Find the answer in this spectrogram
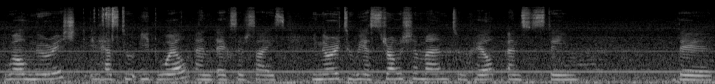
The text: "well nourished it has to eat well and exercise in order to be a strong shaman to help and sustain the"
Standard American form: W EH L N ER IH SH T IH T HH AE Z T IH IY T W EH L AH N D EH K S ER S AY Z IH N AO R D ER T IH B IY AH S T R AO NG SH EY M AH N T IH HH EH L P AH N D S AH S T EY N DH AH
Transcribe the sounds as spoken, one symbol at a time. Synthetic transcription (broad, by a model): W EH L N ER IH SH T IH T HH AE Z T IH IY T W EH L AH N D EH K S ER S AY Z IH N AO R D ER T IH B IY AH S T R AO NG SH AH M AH N T IH HH EH L P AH N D S AH S T EY N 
